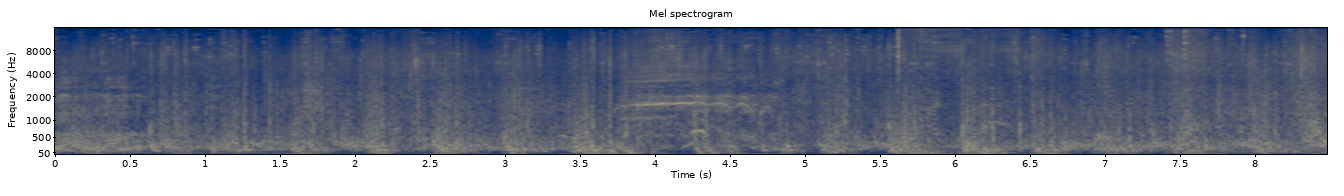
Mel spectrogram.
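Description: Horse in the World War I shooter Battlefield 1 galloping with rapid rhythmic hoofbeats, joined by a clear whinny midway, under constant game noise and effects, close and fairly loud.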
